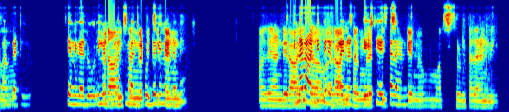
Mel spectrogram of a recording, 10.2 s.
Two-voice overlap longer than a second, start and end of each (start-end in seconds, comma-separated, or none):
5.8-8.2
